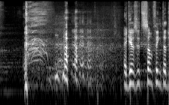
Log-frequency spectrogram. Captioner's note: laughs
